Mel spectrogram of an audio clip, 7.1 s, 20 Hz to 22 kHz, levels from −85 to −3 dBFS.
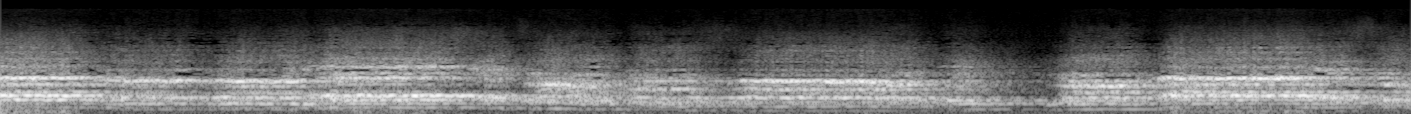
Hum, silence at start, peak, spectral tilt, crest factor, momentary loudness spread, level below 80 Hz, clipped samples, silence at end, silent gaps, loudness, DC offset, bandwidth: none; 0 s; 0 dBFS; -5 dB/octave; 12 dB; 11 LU; -48 dBFS; under 0.1%; 0 s; none; -13 LUFS; under 0.1%; 8.6 kHz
